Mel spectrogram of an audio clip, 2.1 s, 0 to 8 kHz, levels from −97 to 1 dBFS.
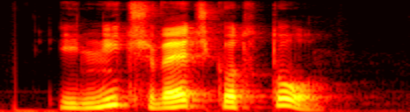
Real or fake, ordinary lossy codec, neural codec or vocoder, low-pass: real; none; none; none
